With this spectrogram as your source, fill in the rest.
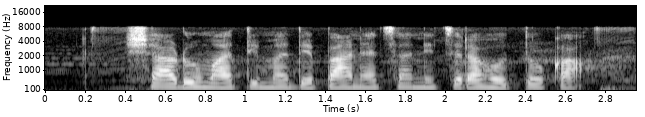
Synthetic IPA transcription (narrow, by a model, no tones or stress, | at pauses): ɕaɽuːmat̪iməd̪ʱːjepaɳjat͡sanit͡sɾaɦot̪oka̰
